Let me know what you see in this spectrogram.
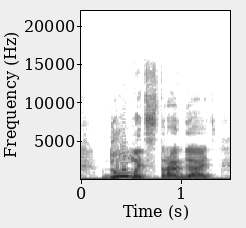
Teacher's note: Думать на у падает ударение, а строгать на а.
